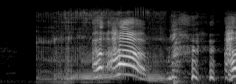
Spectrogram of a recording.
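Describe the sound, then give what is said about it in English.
A voice imitates a fart with a long, buzzing, rising-and-falling raspberry sound, followed by a few short, loud cough-like bursts. “Yeah, like you make a fart noise and I'll do a cough.”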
